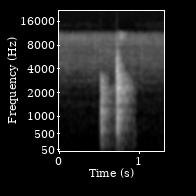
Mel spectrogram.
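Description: Chopped onion hitting hot avocado oil in a pan while cooking cilantro-lime rice: two quick, loud bursts of sizzling, each flaring sharply and then fading over a fraction of a second, with near-silence around them.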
